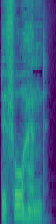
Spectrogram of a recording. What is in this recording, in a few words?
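"beforehand", en, uk British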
